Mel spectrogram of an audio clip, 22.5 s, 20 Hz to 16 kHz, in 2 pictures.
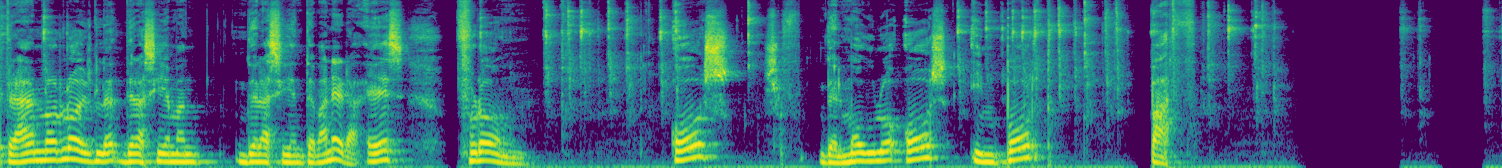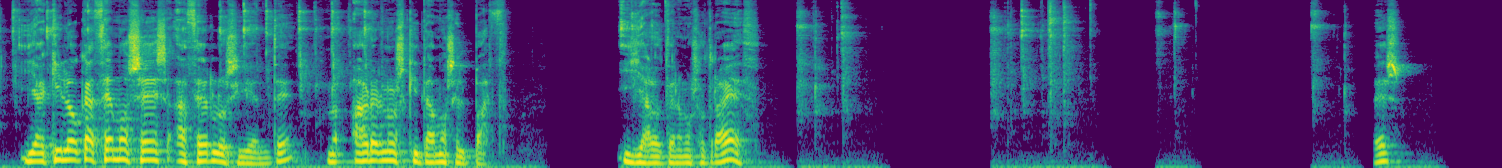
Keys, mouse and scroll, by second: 0.3 typing, 3.4-5.6 typing, 7.0-14.0 typing, 16.0 F5, 17.4 Escape, 18.7-19.1 typing, 19.1 Return, 19.9 F5, 21.1 Escape.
